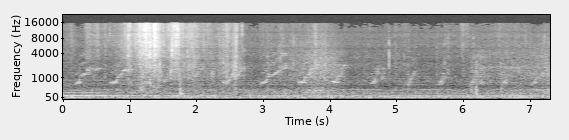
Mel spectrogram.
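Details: Snuggled in her fleece bed at home, the skinny pig Piper makes a run of faint, short chirping squeaks, a few every second, over steady low background rumble.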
